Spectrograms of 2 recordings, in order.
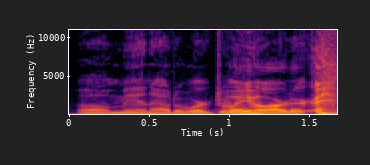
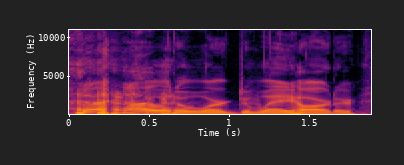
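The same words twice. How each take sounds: First: Said in the usual way. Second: Laughing. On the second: Real, not acted. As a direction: repeat it through a laugh, slower and higher. Repeating himself with a laugh.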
